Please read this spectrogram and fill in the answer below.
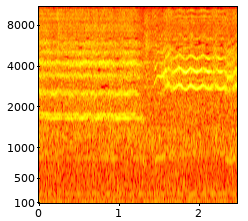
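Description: Outdoor air-conditioning condenser unit running with a steady low hum. High whistling tones sound over it, turning wavering about a second and a half in.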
